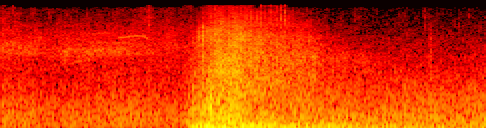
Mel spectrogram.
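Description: A heavy thud sounds as something lands.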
